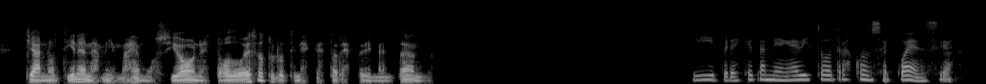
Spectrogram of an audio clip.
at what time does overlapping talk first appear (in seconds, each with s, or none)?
none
